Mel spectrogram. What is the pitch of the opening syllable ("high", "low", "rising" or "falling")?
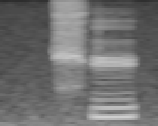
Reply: high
